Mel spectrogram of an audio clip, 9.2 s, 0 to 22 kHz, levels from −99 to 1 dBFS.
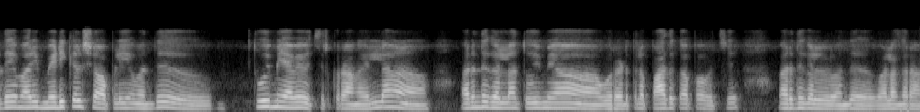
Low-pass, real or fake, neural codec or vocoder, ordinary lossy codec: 7.2 kHz; real; none; Opus, 32 kbps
